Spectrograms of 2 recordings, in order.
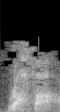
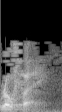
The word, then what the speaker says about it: Rapha: Or Jehovah Rapha, or some pronounce it Rophe, the Lord our healer.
